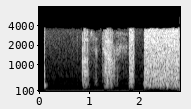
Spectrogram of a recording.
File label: Family Radio Service (FRS)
